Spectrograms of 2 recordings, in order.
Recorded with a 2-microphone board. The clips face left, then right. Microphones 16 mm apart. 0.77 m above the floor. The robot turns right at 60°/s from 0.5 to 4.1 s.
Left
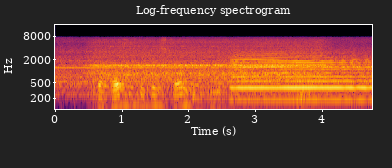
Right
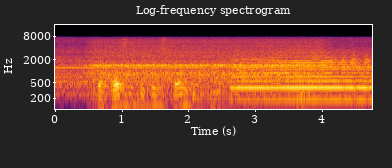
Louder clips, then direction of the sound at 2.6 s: Left 1 dB; 110° left.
